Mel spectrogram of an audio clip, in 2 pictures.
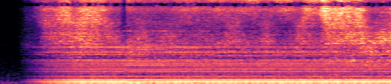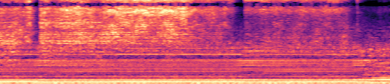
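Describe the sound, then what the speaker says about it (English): An air compressor feeds a spray gun painting a ship model, giving a steady close hiss with a low motor drone underneath that holds without a break. No one speaks. "Trying to paint a model. Huh? Using an air compressor, which I'm not very good at."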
